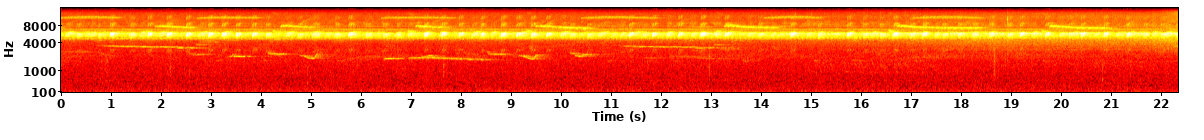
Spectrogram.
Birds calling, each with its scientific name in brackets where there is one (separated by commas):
unidentified bird, Amazonian Grosbeak (Cyanoloxia rothschildii), Lemon-throated Barbet (Eubucco richardsoni), Thrush-like Wren (Campylorhynchus turdinus), Hauxwell's Thrush (Turdus hauxwelli), Black-faced Antthrush (Formicarius analis)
